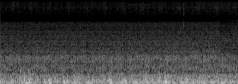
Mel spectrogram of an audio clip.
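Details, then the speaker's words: 2012 Ford 6.7 diesel truck at first start after alternator replacement and EGR valve and filter cleaning: steady, even idle with smooth low rumble, no squeal, knock or belt chirp; belt moving well, normal idle. "Oh, what the fuck? It sounds fine. The belt's moving good."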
